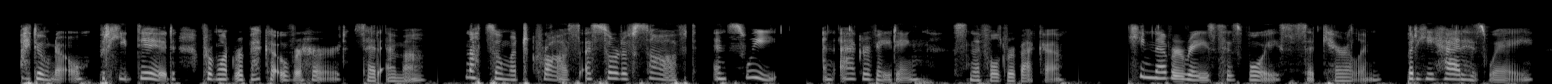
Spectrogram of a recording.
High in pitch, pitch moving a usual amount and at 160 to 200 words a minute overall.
No: high, 235 Hz; average, 4.3 semitones; average, 145 wpm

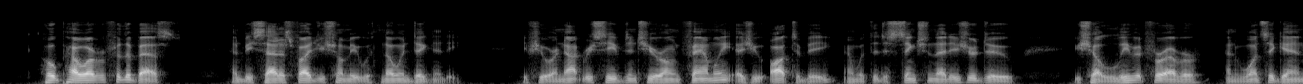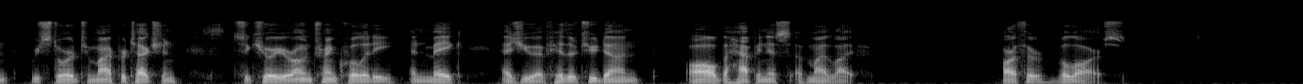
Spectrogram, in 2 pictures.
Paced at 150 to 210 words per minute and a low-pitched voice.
Yes: average, 155 wpm; very low, 80 Hz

